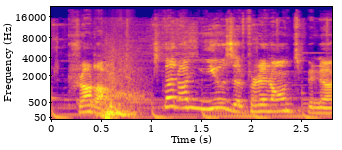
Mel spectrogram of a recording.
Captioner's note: air swooshing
